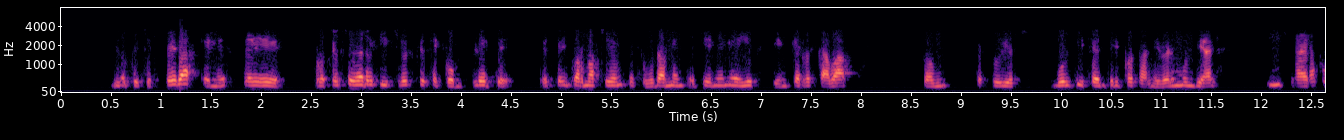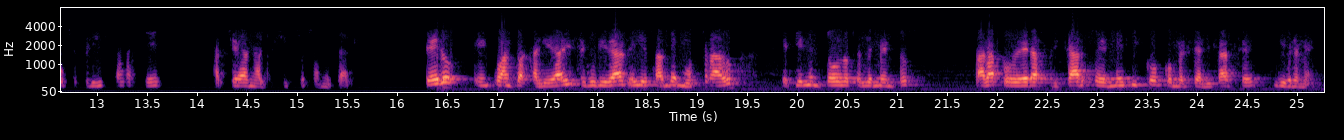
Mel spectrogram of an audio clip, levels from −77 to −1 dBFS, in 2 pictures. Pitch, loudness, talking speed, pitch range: 125 Hz, -27 LUFS, 140 wpm, 115-130 Hz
